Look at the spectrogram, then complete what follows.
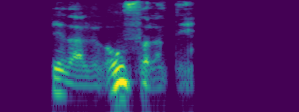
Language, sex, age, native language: Icelandic, male, 50-59, Icelandic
